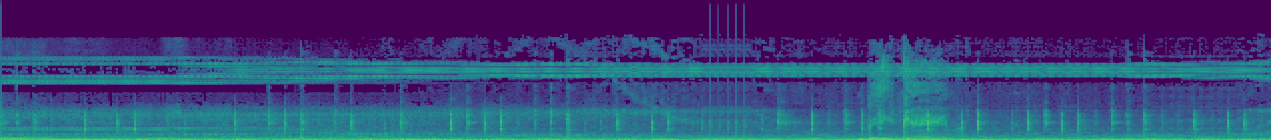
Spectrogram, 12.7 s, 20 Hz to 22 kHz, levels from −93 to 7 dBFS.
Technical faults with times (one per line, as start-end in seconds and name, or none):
7.08-7.51 system hang loop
